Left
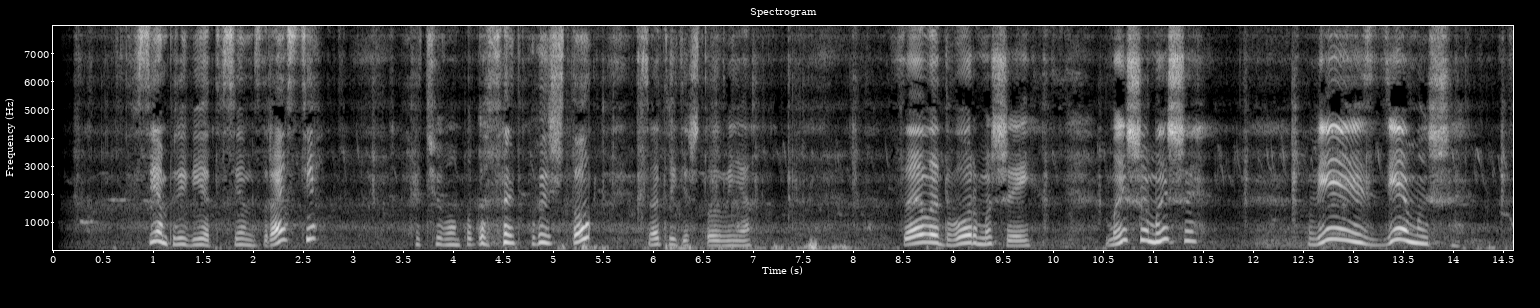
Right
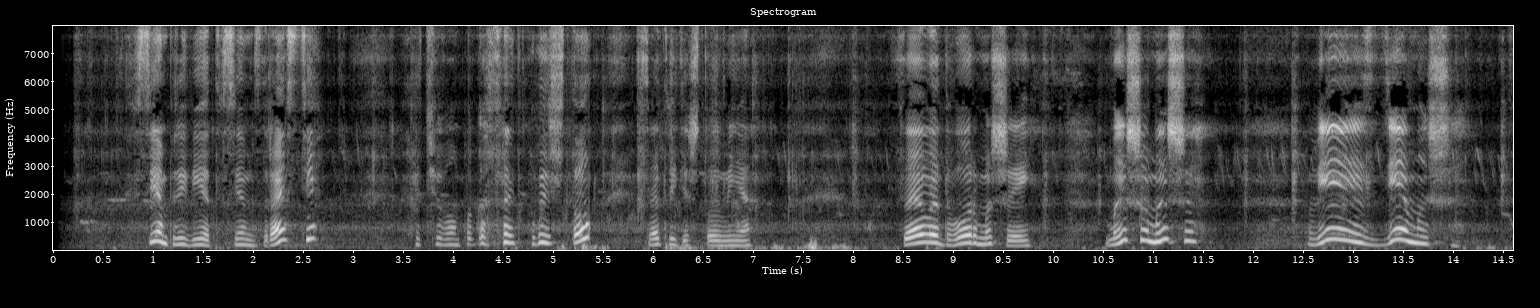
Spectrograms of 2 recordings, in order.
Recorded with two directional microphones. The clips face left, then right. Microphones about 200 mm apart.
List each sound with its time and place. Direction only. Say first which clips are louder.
0.9 s speech: right 1 dB; centre (ahead or behind)
3.9 s a woman's voice: left 4 dB; 15° left (ahead or behind)
4.5 s speech: even; centre (ahead or behind)
8.5 s speech: right 1 dB; 5° right (ahead or behind)
12.5 s speech: even; centre (ahead or behind)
